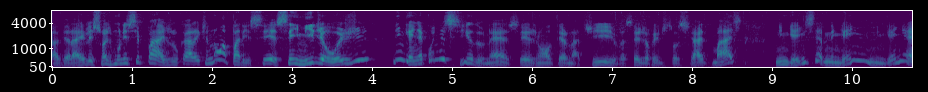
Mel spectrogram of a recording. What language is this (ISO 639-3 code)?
por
